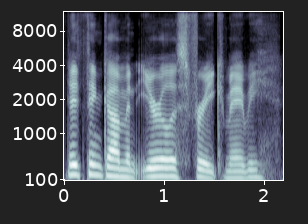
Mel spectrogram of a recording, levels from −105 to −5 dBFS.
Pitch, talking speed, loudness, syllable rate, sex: 155 Hz, 190 wpm, -17 LUFS, 4.4 syllables/s, male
